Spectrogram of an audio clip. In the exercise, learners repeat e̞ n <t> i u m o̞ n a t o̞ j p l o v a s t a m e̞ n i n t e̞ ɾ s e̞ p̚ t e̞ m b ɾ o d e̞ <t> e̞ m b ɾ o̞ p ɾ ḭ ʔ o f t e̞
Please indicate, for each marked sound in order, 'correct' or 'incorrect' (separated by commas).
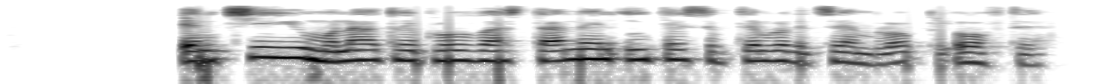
incorrect, incorrect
